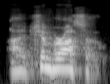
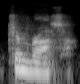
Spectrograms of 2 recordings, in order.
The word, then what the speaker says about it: Chimborazo: Chimborazo. Chimborazo? Yeah. Chimborazo.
